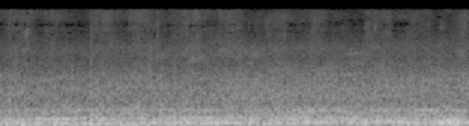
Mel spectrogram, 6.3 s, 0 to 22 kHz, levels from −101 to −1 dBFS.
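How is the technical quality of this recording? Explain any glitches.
Three glitches interrupt the sound, at 1.21, 3.25 and 5.20 s. Each is a jump forward of roughly a tenth of a second. The likely cause is a dropped buffer (overrun): samples were overwritten before being read, and the remaining ends were spliced together. On the waveform this shows as an abrupt seam, and on the spectrogram as a thin vertical streak.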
